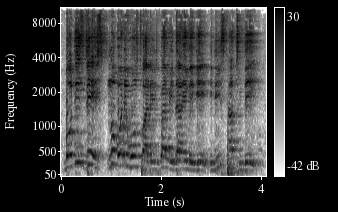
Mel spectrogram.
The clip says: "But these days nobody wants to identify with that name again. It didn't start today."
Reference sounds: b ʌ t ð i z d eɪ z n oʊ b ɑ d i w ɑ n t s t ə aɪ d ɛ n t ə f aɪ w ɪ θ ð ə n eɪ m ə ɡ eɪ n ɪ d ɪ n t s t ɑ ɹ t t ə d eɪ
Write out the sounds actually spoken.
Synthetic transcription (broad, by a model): b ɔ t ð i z d eɪ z n oʊ b ɑ d i w ɑ n t s t ə aɪ d ɛ n t ə f aɪ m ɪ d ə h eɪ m ə ɡ eɪ n ɪ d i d s t ɑ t t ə d eɪ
